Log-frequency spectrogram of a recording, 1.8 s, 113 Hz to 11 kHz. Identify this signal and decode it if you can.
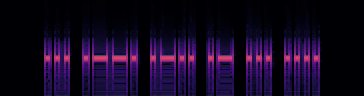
Morse code, heard as a keyed tone, about 50 wpm, 700 Hz. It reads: SPLASH
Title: Multi-letter Phonemes 50wpm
